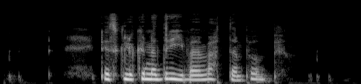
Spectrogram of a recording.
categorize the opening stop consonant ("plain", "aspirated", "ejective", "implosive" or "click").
plain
